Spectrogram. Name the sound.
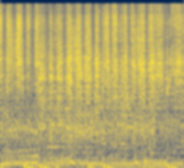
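scrubbing engine bay with a cleaning brush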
